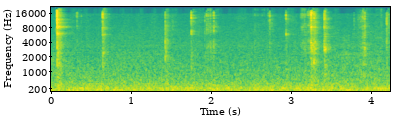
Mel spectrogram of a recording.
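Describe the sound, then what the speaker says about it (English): Scissors snip a tag off a pack of dry baby wipes, a few quiet, sharp clicks spaced irregularly over a faint, hushed background. "Let me cut this tag off here."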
